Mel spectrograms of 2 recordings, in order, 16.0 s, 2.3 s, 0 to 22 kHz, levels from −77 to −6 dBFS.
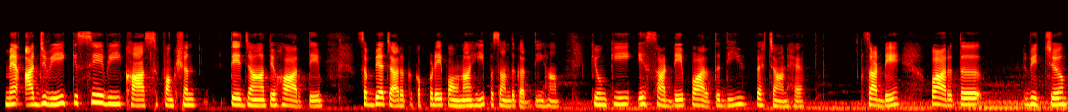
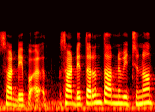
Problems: continuous background conversations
